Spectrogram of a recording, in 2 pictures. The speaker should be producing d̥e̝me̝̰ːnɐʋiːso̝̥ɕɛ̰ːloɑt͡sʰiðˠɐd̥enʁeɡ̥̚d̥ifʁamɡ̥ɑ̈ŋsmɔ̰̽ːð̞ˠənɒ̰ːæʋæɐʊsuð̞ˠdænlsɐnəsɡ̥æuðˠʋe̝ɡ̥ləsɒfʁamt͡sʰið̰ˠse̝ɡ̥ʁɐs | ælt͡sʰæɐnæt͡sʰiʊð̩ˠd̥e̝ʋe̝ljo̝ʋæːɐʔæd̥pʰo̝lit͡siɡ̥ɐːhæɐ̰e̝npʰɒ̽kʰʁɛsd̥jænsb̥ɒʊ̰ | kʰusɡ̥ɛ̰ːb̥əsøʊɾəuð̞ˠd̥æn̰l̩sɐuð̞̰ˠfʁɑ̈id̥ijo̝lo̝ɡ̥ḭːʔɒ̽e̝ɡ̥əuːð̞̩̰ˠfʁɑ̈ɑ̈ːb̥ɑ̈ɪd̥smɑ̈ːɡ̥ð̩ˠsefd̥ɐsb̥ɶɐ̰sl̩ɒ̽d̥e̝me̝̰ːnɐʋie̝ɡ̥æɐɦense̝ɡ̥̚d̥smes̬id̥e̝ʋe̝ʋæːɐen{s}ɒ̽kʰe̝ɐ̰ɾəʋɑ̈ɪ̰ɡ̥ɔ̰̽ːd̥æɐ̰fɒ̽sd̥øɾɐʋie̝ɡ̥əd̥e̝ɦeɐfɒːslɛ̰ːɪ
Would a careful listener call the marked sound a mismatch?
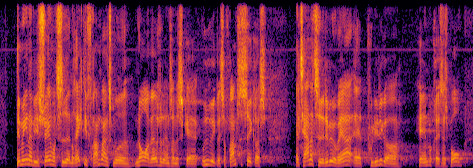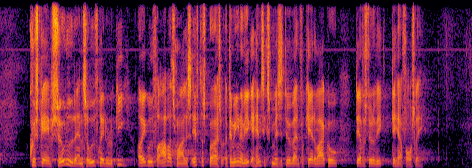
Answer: yes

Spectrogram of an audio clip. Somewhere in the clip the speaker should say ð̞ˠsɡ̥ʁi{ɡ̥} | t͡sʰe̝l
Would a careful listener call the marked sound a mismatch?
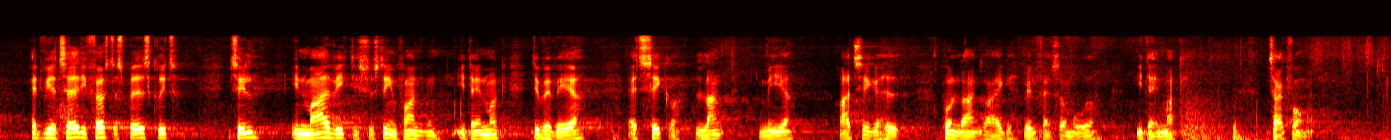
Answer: yes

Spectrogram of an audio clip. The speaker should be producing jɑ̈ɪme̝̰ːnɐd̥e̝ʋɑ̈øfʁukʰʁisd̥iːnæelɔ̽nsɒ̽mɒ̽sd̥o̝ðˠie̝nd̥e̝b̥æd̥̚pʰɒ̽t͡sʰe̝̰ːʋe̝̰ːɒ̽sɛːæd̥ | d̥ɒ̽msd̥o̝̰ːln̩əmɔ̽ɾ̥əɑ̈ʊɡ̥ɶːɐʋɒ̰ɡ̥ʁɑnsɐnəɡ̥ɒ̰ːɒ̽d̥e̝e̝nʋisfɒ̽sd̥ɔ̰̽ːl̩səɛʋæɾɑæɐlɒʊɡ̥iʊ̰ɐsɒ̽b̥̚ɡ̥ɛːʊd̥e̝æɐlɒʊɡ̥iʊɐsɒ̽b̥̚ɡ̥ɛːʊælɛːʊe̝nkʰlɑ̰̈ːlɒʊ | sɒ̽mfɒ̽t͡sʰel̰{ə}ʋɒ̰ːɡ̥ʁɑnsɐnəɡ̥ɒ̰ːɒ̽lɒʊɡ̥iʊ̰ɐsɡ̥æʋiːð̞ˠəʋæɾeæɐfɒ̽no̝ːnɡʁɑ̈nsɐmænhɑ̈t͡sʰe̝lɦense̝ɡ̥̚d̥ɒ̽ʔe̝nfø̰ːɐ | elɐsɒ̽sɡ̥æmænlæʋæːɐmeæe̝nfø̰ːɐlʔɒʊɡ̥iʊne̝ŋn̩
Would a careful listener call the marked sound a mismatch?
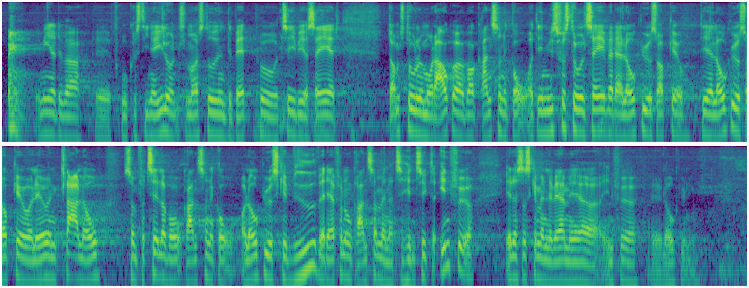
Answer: yes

